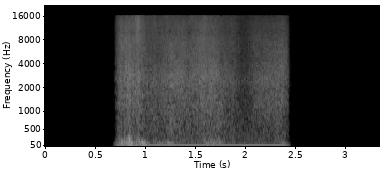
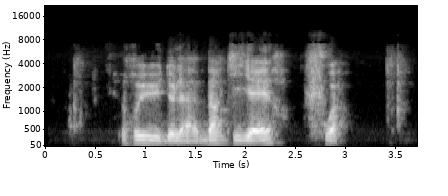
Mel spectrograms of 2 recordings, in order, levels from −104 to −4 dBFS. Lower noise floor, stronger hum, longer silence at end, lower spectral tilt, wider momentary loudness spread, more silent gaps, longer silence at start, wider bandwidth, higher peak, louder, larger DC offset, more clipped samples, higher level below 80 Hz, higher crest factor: first, under -90 dBFS vs -49 dBFS; neither; second, 0 s vs 0.2 s; second, -1.5 dB/octave vs -6 dB/octave; second, 9 LU vs 19 LU; first, 0.05-0.11 s, 0.36-0.57 s, 2.49-2.65 s, 2.81-3.00 s, 3.21-3.30 s vs none; second, 0 s vs 0.75 s; first, 16.5 kHz vs 7.2 kHz; second, -32 dBFS vs -2 dBFS; second, -50 LUFS vs -18 LUFS; neither; neither; about the same, -68 dBFS vs -64 dBFS; about the same, 22 dB vs 18 dB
